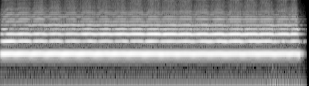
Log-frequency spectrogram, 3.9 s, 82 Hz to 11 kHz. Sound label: flute C4, Classic Orchestra; Best Service ProSamples vol.51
